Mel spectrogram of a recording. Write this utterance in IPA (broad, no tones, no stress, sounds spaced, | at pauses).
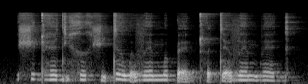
ʃ ɛ ɖʱ ɛ d ḭ x ə x ʃ ḭ t ə w ə̰ v ɛ m ə b ɽ ɛ̰ ɡ ʈʰ ə̰ t ɛ̰ v ɛ m b ɛ ɡ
